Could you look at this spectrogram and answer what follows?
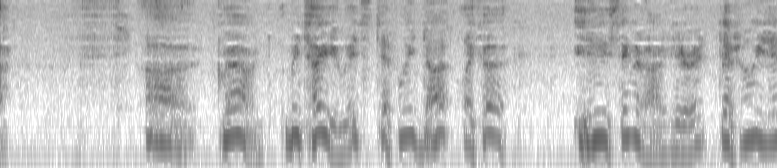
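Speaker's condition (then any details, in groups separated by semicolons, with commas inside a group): Cerebral palsy; present since birth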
